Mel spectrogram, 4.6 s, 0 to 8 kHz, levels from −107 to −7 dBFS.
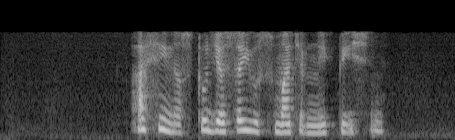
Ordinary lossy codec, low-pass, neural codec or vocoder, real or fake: AAC, 16 kbps; 7.2 kHz; codec, 16 kHz, 0.8 kbps, ZipCodec; fake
